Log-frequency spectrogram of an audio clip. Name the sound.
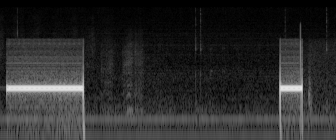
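telephone dial tone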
